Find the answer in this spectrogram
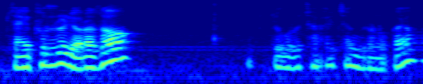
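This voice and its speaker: A man's voice sounds somewhat breathy. His pitch swings very widely. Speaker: university lecturer. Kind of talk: software tutorial lecture. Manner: conversational, rhetorical questions.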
